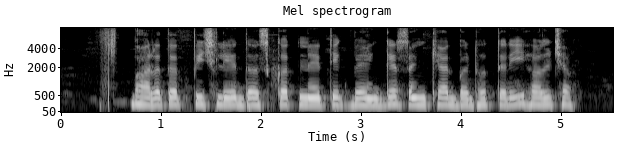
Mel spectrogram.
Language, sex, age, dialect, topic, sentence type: Magahi, female, 18-24, Northeastern/Surjapuri, banking, statement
